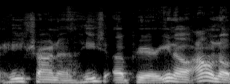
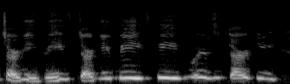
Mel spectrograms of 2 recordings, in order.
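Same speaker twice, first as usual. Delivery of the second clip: much higher, rising panicked searching; frantic menu search. Retold or imitated. Hunting the menu for turkey, high and panicky.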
